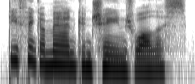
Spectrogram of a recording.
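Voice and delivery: high lady voice; posh lady voice. Retold or imitated. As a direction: ask sweetly as a grand lady. Lady voiced in retold film.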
